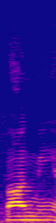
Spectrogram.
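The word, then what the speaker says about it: bánh mì: For example, their beans are directly sourced from Vietnam, and they also offer Vietnamese sandwiches called banh mi and other fine Vietnamese desserts.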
